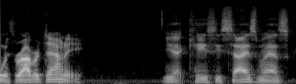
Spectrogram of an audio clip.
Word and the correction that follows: Siemaszko: How do you say his name? Seismas? Siemaszko. Siemaszko, that's right.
